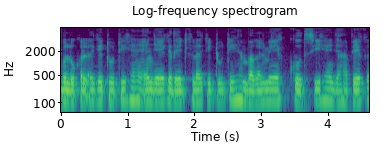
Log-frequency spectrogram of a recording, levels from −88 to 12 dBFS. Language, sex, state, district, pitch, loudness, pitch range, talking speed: Hindi, male, Haryana, Charkhi Dadri, 105 Hz, -17 LUFS, 105-110 Hz, 260 wpm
